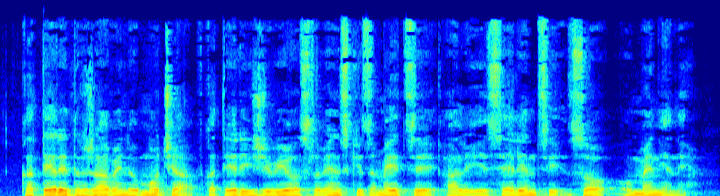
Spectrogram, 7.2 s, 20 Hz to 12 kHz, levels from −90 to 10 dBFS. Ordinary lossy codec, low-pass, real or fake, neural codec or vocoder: AAC, 32 kbps; 10.8 kHz; real; none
